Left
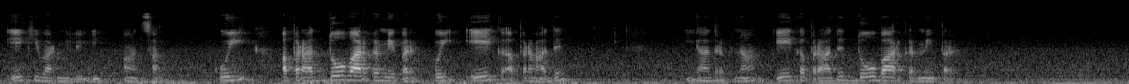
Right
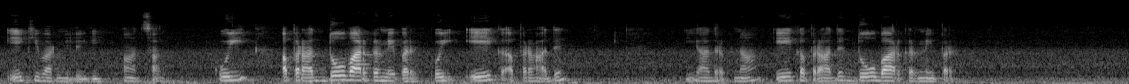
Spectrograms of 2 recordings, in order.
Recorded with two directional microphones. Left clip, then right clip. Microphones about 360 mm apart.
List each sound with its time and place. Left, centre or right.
0.1 s speech: right
6.9 s speech: right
